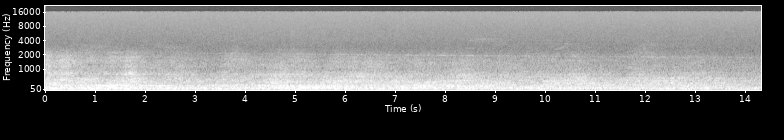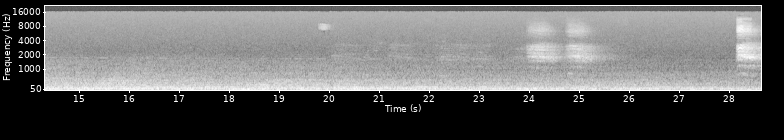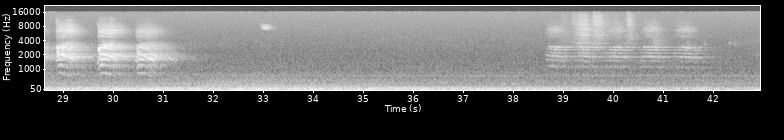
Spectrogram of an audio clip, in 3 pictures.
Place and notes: Pfungststrasse, Frankfurt, Germany - Sunday morning on the balcony
Sunday morning sounds, birds, planes, neighbours. recorded on a Zoom H4. staying in Frankfurt to mount an exhibition of 3d work by Eva Fahle-Clouts with a new stereo mix of my FFOmeetsFFM soundscape.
